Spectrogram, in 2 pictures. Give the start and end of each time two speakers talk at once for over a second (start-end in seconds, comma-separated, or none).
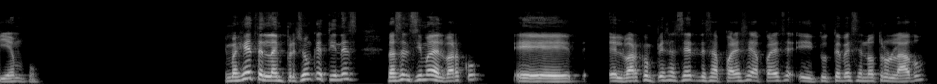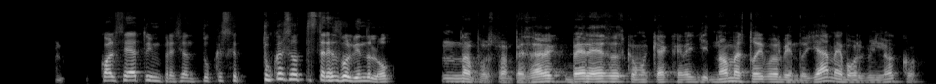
none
